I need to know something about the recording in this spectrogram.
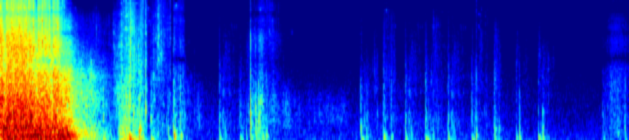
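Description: Footsteps run.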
